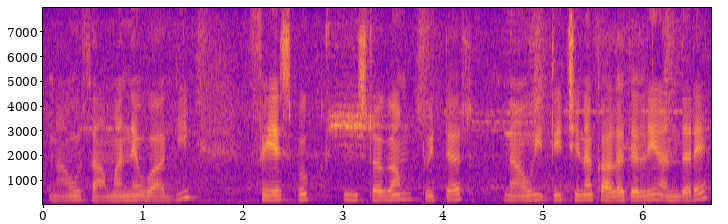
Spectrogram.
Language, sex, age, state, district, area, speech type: Kannada, female, 18-30, Karnataka, Chamarajanagar, rural, spontaneous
